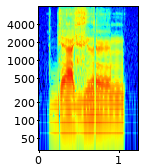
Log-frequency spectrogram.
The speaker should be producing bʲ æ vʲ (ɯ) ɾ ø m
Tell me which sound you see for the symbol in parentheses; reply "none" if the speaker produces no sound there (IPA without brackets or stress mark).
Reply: ɯ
